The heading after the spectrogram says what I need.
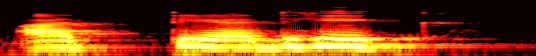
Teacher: ई और आ मिलकर के या में परिवर्तित हो गए और हमारा शब्द बना अत्यधिक। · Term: यण संधि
